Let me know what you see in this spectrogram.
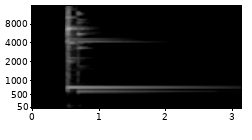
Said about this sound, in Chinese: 门铃突然响了起来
